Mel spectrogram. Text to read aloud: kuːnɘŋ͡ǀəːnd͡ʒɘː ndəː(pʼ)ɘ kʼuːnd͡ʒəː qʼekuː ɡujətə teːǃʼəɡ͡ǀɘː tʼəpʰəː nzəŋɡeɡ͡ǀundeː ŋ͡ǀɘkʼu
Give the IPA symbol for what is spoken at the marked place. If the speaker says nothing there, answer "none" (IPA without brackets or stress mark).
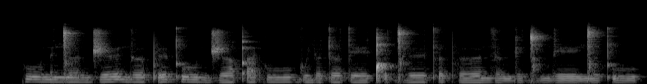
pʼ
